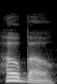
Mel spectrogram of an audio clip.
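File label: "hobo", American English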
